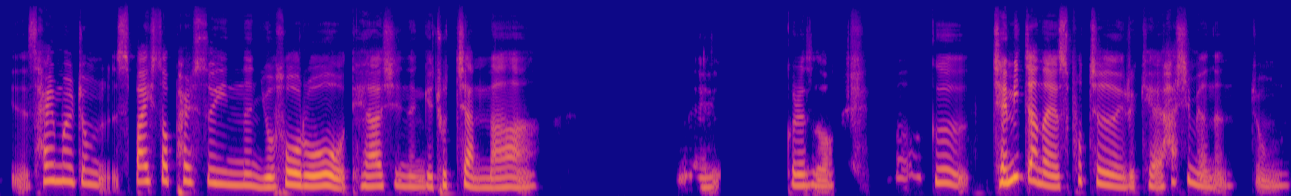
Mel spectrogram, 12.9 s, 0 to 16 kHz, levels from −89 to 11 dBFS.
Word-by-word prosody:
이 - - -10
삶을 290 -2 0
좀 245 -5 -4
스파이스업 285 +1 0
할 285 -1 +2
수 265 0 -5
있는 215 -5 -2
요소로 200 -1 +5
대하시는 195 -1 -3
게 190 - 0
좋지 215 +5 -2
않나. 180 +2 -2 1.4
네. 335 - -9 0.7
그래서 210 0 -2 0.6
어 350 -1 -16 0.2
그 260 -5 -3 0.3
재밌잖아요 270 - +6
스포츠 230 -2 -2
이렇게 190 +2 -6
하시면은. 250 - -5 0.2
좀 210 0 -11
215 Hz, 220 characters per minute, -23 LUFS, 195-275 Hz, 1.4 s, 재밌잖아요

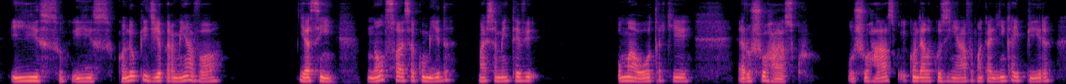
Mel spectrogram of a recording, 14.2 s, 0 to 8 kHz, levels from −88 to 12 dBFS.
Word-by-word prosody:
Isso, 130 +2 +2
isso, 115 +1 -2
quando 115 +5 +3
eu 145 0 +4
pedia 130 -4 +2
para 125 -2 -1
minha 125 +6 +3
avó, 125 -2 -3 1.0
e - - +4
assim, 120 -2 +4 0.4
não 135 +8 +3
só 145 -3 +2
essa 130 +1 0
comida, 130 +4 0 0.3
mas 120 0 -1
também 125 0 +1
teve 130 -1 -1 1.0
uma 125 +1 +4
outra 120 +3 0
que 120 -1 -3 0.6
era 105 +2 +1
o - - -1
churrasco. 100 -9 -1 0.6
O - - -6
churrasco, 120 +3 -1
e - - -7
quando 125 -1 +2
ela 120 0 +2
cozinhava 120 -1 -3
com - - -5
a - - -3
galinha 115 +2 0
caipira 130 -2 -2
125 Hz, 140 wpm, -25 LUFS, 115-130 Hz, 1.0 s, eu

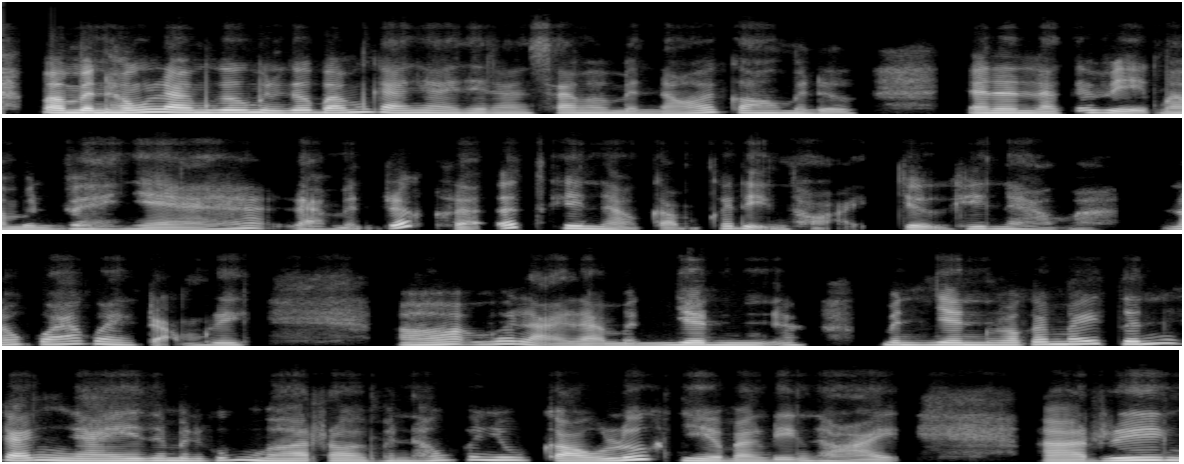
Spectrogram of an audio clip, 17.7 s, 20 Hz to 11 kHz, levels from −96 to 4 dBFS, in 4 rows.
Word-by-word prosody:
mà - - +10
mình 210 0 +8
hổng 220 +2 +6
làm 240 -4 +7
gương, 225 +1 +5
mình 205 -3 +2
cứ 220 - +4
bấm 215 +2 +3
cả 230 -5 +2
ngày 205 -4 -2
thì 180 - -3
làm 170 -1 -8
sao 180 +2 -3
mà 175 -1 -4
mình 155 -3 -8
nói 175 +10 -3
con 190 -4 -3
mình 165 -3 -7
được. 135 -3 -6 0.4
Cho 180 - +1
nên 185 0 +2
là 160 - -1
cái 215 +1 -4
việc 160 -8 0
mà 165 0 -3
mình 160 -2 -4
về 165 -5 -4
nhà 155 -2 -4
á, 245 - -5
là - - -5
mình - - -11
rất - - +4
là - - -3
ít 295 - +2
khi 235 -2 +4
nào 185 -6 -3
cầm - - -7
cái 220 - -4
điện 200 - -3
thoại, - - -15
trừ - - -1
khi 195 -1 -3
nào 160 -8 -8
mà 135 - -14 0.3
nó 210 +4 -4
quá 245 +3 0
quan 230 -6 -1
trọng 155 -4 -8
đi. 180 0 -3 0.6
Đó, 205 +6 +1
với 265 +1 0
lại 205 -10 -2
là 160 -2 -2
mình 160 +1 -5
nhìn, 180 -2 +3
à, 180 - -8 0.3
mình 195 -2 -1
nhìn 195 -1 +4
vào 195 0 0
cái 230 - +1
máy 255 +4 +3
tính 275 +6 +2
cả 225 -1 +6
ngày 200 -5 +2
thì 215 - +1
mình 210 -2 0
cũng 235 +4 -2
mệt 185 -1 0
rồi, 180 -2 -1
mình 170 -1 -7
hông 220 +6 -5
có 285 - -5
nhu 255 -1 +1
cầu 185 -5 +3
lướt 270 +9 +6
nhiều 195 -4 +2
bằng 165 -2 -2
điện 160 +3 -4
thoại. 165 0 -4 0.5
Ờ, 165 -1 +3
riêng 235 +7 +5
195 Hz, 275 wpm, -23 LUFS, 170-225 Hz, 0.6 s, mà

